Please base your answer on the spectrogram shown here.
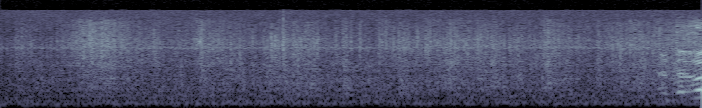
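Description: Heavy rain mixed with hail falls steadily during a storm over an Indian state capital, a soft continuous hiss with patters, rising briefly at the end, no voices.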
